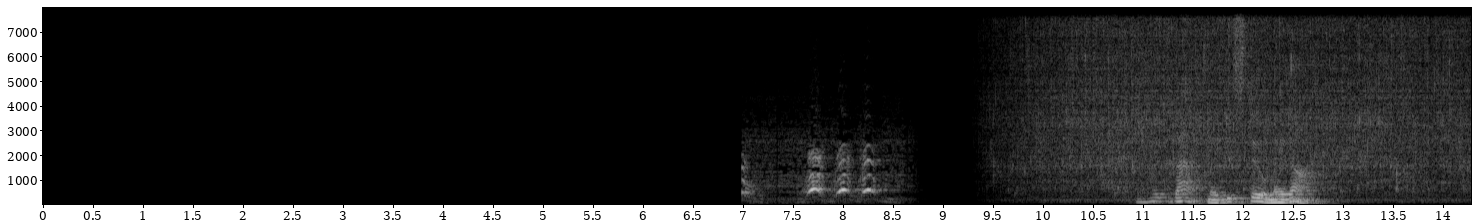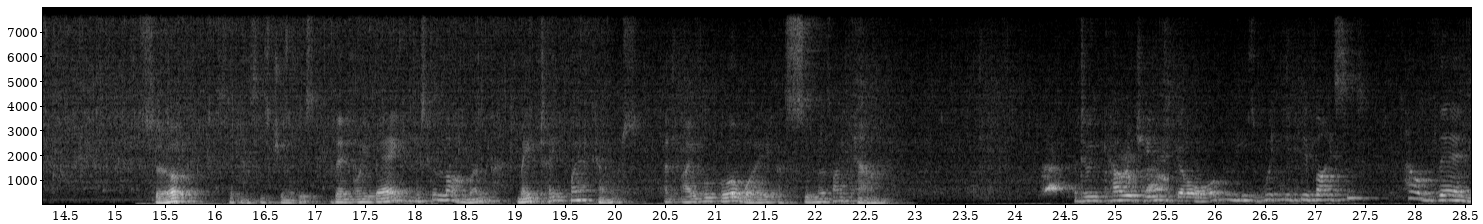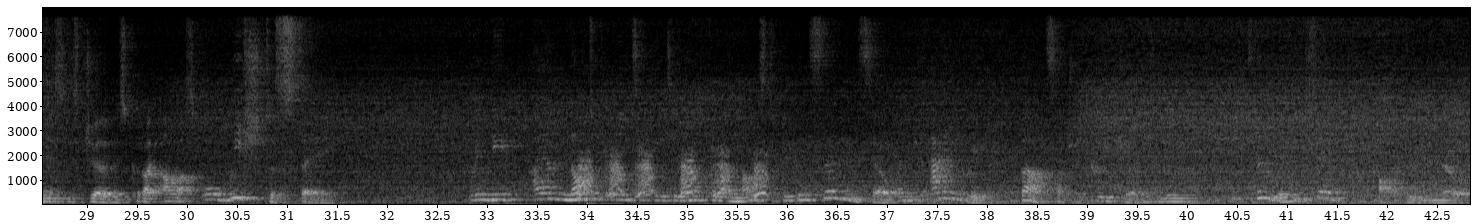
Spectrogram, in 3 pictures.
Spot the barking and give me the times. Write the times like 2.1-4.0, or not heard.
7.0-8.5, 24.2-25.6, 33.9-35.9.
